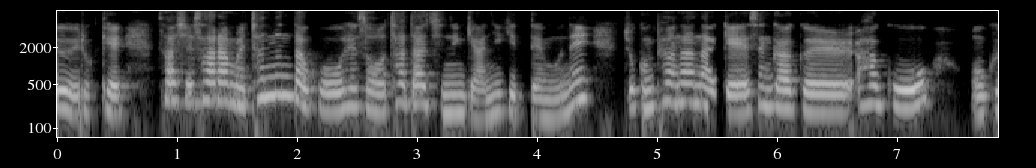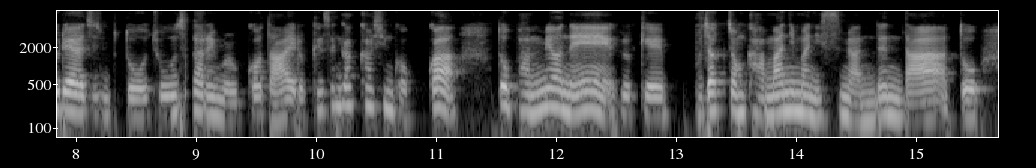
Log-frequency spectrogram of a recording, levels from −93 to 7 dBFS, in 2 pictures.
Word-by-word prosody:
이렇게 170 Hz, -1 st, -1 dB, 0.2 s
사실 275 Hz, -2 st, -1 dB
'사람을 270 Hz, -4 st, +2 dB
찾는다고 275 Hz, -, +1 dB
해서 205 Hz, -5 st, -2 dB
찾아지는 245 Hz, -8 st, -2 dB
게 160 Hz, -, -5 dB
아니기 170 Hz, +4 st, -5 dB
때문에 165 Hz, -, -2 dB, 0.3 s
쪼끔 210 Hz, 0 st, -2 dB
편안하게 235 Hz, -9 st, +1 dB
생각을 200 Hz, -6 st, +1 dB
하고 235 Hz, +1 st, +2 dB, 0.3 s
어 165 Hz, +1 st, -3 dB
그래야지 180 Hz, -3 st, +3 dB
좀 155 Hz, -, -11 dB
또 150 Hz, 0 st, -2 dB
좋은 165 Hz, +2 st, -3 dB
사람이 175 Hz, -4 st, -2 dB
올 130 Hz, -1 st, -6 dB
거다.' 160 Hz, -1 st, -1 dB
이렇게 145 Hz, +7 st, -4 dB
생각하신 225 Hz, -1 st, -5 dB
것과 145 Hz, +9 st, +1 dB, 0.3 s
또 235 Hz, -1 st, +3 dB
반면에 185 Hz, -2 st, +3 dB
"그렇게 160 Hz, -1 st, -1 dB, 0.2 s
무작정 185 Hz, +2 st, +1 dB
가만히만 170 Hz, +1 st, +1 dB
있으면 155 Hz, 0 st, -4 dB
안된다. 130 Hz, 0 st, +2 dB
또 430 Hz, 0 st, 0 dB
185 Hz, 310 characters per minute, -28 LUFS, 165-225 Hz, 0.3 s, 그래야지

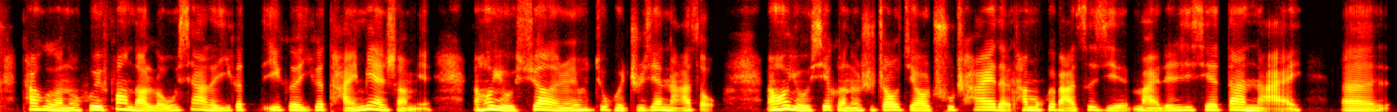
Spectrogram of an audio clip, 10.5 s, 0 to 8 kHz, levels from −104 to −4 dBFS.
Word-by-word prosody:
他 225 Hz, -, +1 dB
可 190 Hz, -5 st, +2 dB
能 -, -, 0 dB
会 215 Hz, +4 st, +4 dB
放 220 Hz, +2 st, +2 dB
到 165 Hz, -3 st, +2 dB
楼 145 Hz, +3 st, -2 dB
下 200 Hz, +3 st, -3 dB
的 170 Hz, -, 0 dB
一 160 Hz, +2 st, -5 dB
个 190 Hz, +1 st, -2 dB
一 185 Hz, -, -4 dB
个 185 Hz, 0 st, 0 dB
一 170 Hz, -, -3 dB
个 195 Hz, +3 st, -1 dB
台 155 Hz, -4 st, -3 dB
面 220 Hz, -2 st, +4 dB
上 175 Hz, -, -3 dB
面， 255 Hz, -4 st, -7 dB, 0.3 s
然 185 Hz, -, +2 dB
后 240 Hz, -, +8 dB
有 175 Hz, -8 st, +4 dB
需 190 Hz, +7 st, -3 dB
要 205 Hz, -, +6 dB
的 180 Hz, -, +1 dB
人 175 Hz, +4 st, 0 dB
就 200 Hz, -, -4 dB
会 180 Hz, -1 st, 0 dB
直 165 Hz, +3 st, -6 dB
接 195 Hz, +2 st, 0 dB
拿 165 Hz, -3 st, 0 dB
走。 175 Hz, -, -7 dB, 0.4 s
然 195 Hz, -, +4 dB
后 245 Hz, -, +9 dB
有 185 Hz, -10 st, +4 dB
些 210 Hz, +7 st, 0 dB
可 190 Hz, -3 st, -1 dB
能 155 Hz, +2 st, -1 dB
是 175 Hz, -, -8 dB
着 190 Hz, +1 st, +1 dB
急 180 Hz, -1 st, -6 dB
要 160 Hz, -1 st, +1 dB
出 180 Hz, +6 st, -5 dB
差 200 Hz, +1 st, -1 dB
的， 165 Hz, -4 st, -1 dB
他 195 Hz, -, -4 dB
们 190 Hz, -1 st, +3 dB
会 195 Hz, -, -2 dB
把 170 Hz, -4 st, +1 dB
自 195 Hz, +5 st, -4 dB
己 155 Hz, -4 st, -5 dB
买 -, -, -1 dB
的 160 Hz, -, -3 dB
这 180 Hz, -, -1 dB
些 185 Hz, 0 st, -1 dB
蛋 185 Hz, -1 st, +2 dB
奶， 150 Hz, +2 st, -2 dB, 0.3 s
呃， 160 Hz, -2 st, -1 dB
180 Hz, 330 characters per minute, -23 LUFS, 165-200 Hz, 0.4 s, 后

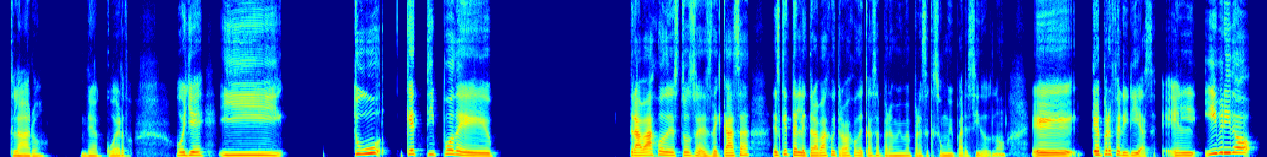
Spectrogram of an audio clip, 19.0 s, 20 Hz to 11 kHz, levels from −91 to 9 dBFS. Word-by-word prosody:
Claro, 145 Hz, -2 st, -2 dB, 0.5 s
de 150 Hz, 0 st, -5 dB
acuerdo, 150 Hz, +2 st, -7 dB, 0.6 s
oye, 200 Hz, 0 st, +1 dB, 0.2 s
y 200 Hz, -2 st, 0 dB, 1.0 s
tu 295 Hz, -, +5 dB, 0.4 s
que 270 Hz, +1 st, +4 dB
tipo 260 Hz, +1 st, -3 dB
de 170 Hz, -, +2 dB, 2.0 s
trabajo 205 Hz, +4 st, +4 dB
de 200 Hz, -2 st, +2 dB
estos, 190 Hz, 0 st, -3 dB
¿desde 150 Hz, -2 st, -1 dB
casa? 175 Hz, +6 st, +1 dB, 0.3 s
Es 200 Hz, -2 st, 0 dB
que 260 Hz, -, -2 dB
teletrabajo 180 Hz, -2 st, +1 dB
y 220 Hz, -, -2 dB
trabajo 165 Hz, +2 st, -4 dB
de 165 Hz, -2 st, -4 dB
casa, 165 Hz, +2 st, -6 dB
para 155 Hz, -1 st, -5 dB
mí 160 Hz, +1 st, -2 dB
me 160 Hz, 0 st, -5 dB
parece 150 Hz, +1 st, -8 dB
que 155 Hz, -, -21 dB
son 145 Hz, -, -7 dB
muy 150 Hz, -1 st, -3 dB
parecidos, -, -, -8 dB
¿no? -, -, -7 dB, 0.4 s
Eh, 175 Hz, -1 st, +4 dB, 0.2 s
¿qué 230 Hz, 0 st, +7 dB
preferirías, 180 Hz, -11 st, -1 dB
el 175 Hz, 0 st, -2 dB
híbrido? 360 Hz, +5 st, +4 dB
180 Hz, 110 wpm, -20 LUFS, 160-210 Hz, 2.0 s, qué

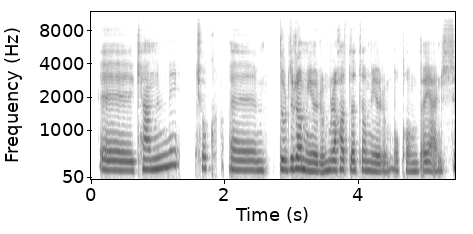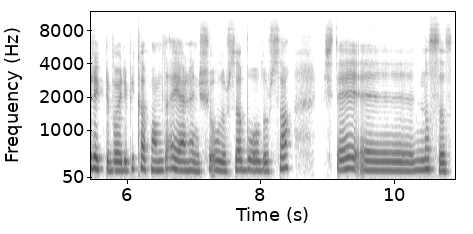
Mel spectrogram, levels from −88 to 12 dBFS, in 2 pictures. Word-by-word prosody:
eee, 190 Hz, -2 st, +2 dB
kendimi 225 Hz, +8 st, +2 dB, 0.3 s
çok, 230 Hz, -1 st, -7 dB, 0.2 s
emm, 190 Hz, -1 st, 0 dB, 0.3 s
durduramıyorum, 195 Hz, -4 st, +5 dB
rahatlatamıyorum 190 Hz, -2 st, 0 dB
o 180 Hz, -, -4 dB
konuda. 170 Hz, -1 st, -4 dB
Yani, 180 Hz, 0 st, -1 dB
sürekli, 210 Hz, -1 st, +2 dB
böyle, 185 Hz, 0 st, +1 dB
bir 220 Hz, -, -6 dB
kafamda 205 Hz, -2 st, -1 dB
eğer, 195 Hz, -5 st, +2 dB
hani, 180 Hz, -2 st, -1 dB
"Şu -, -, -4 dB
olursa 190 Hz, +2 st, -1 dB
bu 200 Hz, -, -1 dB
olursa, 185 Hz, +6 st, -2 dB, 0.5 s
işte, -, -, -6 dB, 0.3 s
eee, 180 Hz, -1 st, -1 dB, 0.2 s
nasıl, 205 Hz, -5 st, 0 dB
190 Hz, 120 wpm, -31 LUFS, 180-205 Hz, 0.5 s, durduramıyorum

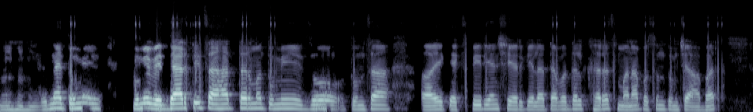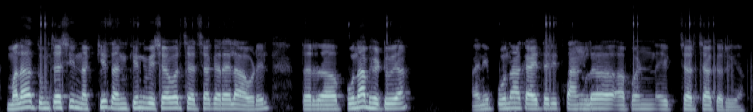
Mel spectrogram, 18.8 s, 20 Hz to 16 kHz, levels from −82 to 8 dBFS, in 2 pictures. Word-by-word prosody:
हं, 115 Hz, -, -7 dB
हं, 115 Hz, -, -5 dB
हं. 110 Hz, +5 st, -6 dB
नाही 165 Hz, 0 st, +4 dB
तुम्ही, 160 Hz, 0 st, +2 dB, 0.5 s
तुम्ही 155 Hz, +3 st, +5 dB
विद्यार्थीच 155 Hz, +4 st, +6 dB
आहात 155 Hz, -1 st, +5 dB, 0.2 s
तर 160 Hz, 0 st, +6 dB
मग 160 Hz, -1 st, -1 dB
तुम्ही 150 Hz, -1 st, -2 dB
जो 140 Hz, +2 st, 0 dB, 0.4 s
तुमचा 130 Hz, +2 st, -1 dB, 0.7 s
एक 125 Hz, +1 st, -3 dB
एक्सपिरियन्स 135 Hz, +3 st, -4 dB
शेअर 125 Hz, -3 st, -3 dB
केला 120 Hz, -1 st, -2 dB
त्याबद्दल 130 Hz, +2 st, -3 dB
खरंच 135 Hz, +3 st, -4 dB
मनापासून 125 Hz, +2 st, -6 dB
तुमचे 120 Hz, -1 st, -5 dB
आभार. 110 Hz, +1 st, -5 dB, 0.6 s
मला 175 Hz, +7 st, +5 dB
तुमच्याशी 180 Hz, +3 st, +1 dB
नक्कीच 175 Hz, +3 st, -1 dB
आणखीन 155 Hz, +3 st, 0 dB
विषयावर 170 Hz, +2 st, +3 dB
चर्चा 155 Hz, 0 st, 0 dB
करायला 150 Hz, 0 st, +2 dB
आवडेल. 135 Hz, +5 st, -2 dB, 0.4 s
तर 140 Hz, 0 st, 0 dB
अ, 140 Hz, 0 st, +4 dB
पुन्हा 165 Hz, +6 st, +4 dB
भेटूया. 160 Hz, 0 st, +2 dB, 0.9 s
आणि 135 Hz, +4 st, -4 dB
पुन्हा 160 Hz, +2 st, 0 dB
काहीतरी 155 Hz, +1 st, +2 dB
चांगलं 150 Hz, 0 st, 0 dB
आपण 140 Hz, +2 st, -6 dB
एक 135 Hz, -1 st, -7 dB
चर्चा 135 Hz, -1 st, -1 dB
करूया. 105 Hz, -1 st, -7 dB
145 Hz, 135 wpm, -19 LUFS, 130-155 Hz, 0.9 s, विद्यार्थीच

